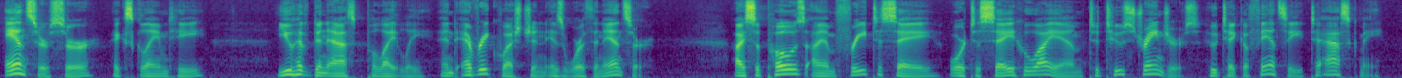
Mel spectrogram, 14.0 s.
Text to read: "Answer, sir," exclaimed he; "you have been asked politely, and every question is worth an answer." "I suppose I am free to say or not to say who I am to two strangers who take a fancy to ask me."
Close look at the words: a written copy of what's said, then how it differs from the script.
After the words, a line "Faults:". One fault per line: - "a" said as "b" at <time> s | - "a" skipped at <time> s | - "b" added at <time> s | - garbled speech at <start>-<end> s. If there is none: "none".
"Answer, sir," exclaimed he; "you have been asked politely, and every question is worth an answer." "I suppose I am free to say or to say who I am to two strangers who take a fancy to ask me."
Faults:
- "not" skipped at 9.7 s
